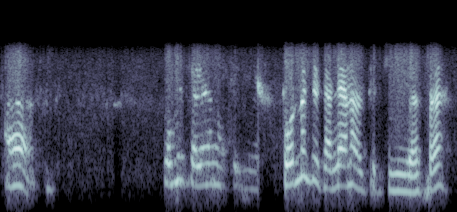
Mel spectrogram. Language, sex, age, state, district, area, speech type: Tamil, female, 60+, Tamil Nadu, Madurai, rural, conversation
